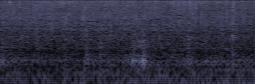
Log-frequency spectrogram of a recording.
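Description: Onion and slit green chilies fry in oil with nigella seeds, a dense, steady sizzle with occasional stirring scrapes, close and moderately loud throughout.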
